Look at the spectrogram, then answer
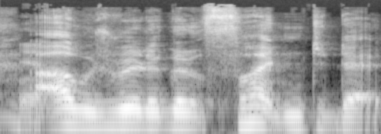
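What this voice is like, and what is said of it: Imitates another person's voice. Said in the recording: “I'll do it in the accent ... Stallone's a sexy fella”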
